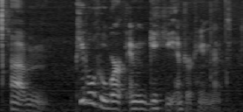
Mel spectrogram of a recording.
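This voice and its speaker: Here a woman speaks with a very deep, low pitch and an animated tone. Room echo is audible around her voice. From Canada. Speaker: food photographer and planning channel host. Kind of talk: casual live-stream chat. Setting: live stream. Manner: animated, with many fillers and repeats.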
